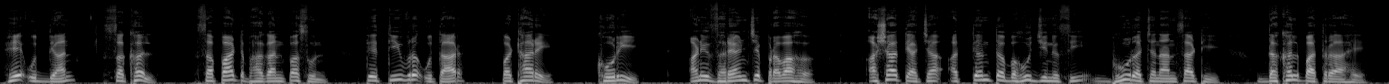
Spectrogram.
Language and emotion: Marathi, neutral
